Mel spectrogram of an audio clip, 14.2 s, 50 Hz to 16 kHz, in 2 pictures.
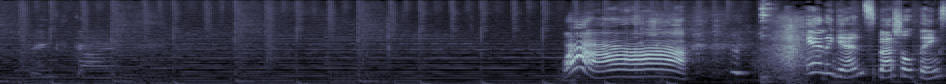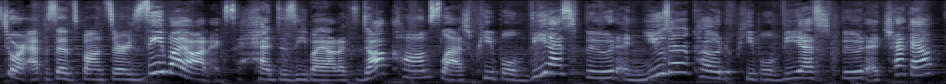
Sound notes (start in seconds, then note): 4.7 laughs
